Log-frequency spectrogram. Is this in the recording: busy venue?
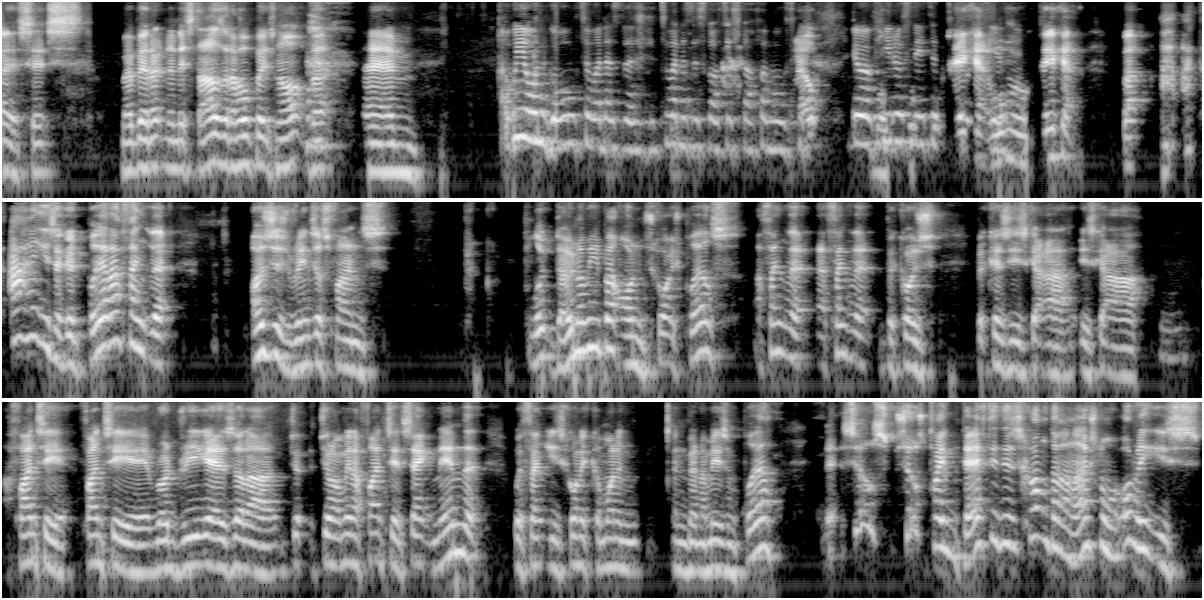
no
